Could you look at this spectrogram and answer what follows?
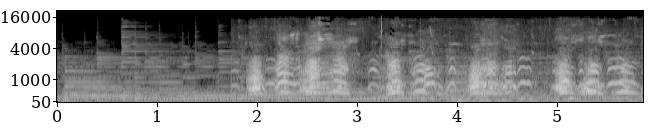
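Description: Soft music with steady notes, then from about two seconds in many sled dogs barking and yipping at once, in rapid overlapping calls that keep on over the music.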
